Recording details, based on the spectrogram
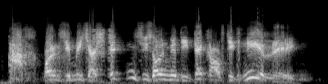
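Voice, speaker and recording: An actor playing a cantankerous, stubborn old family patriarch in a crime film, grumbling in a raspy voice. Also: male voice, high-pitched, very animated, fast, pushed and bright, heavily acted. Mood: querulous. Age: older. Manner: grumbling, querulous. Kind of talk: German dubbed crime film dialogue.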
